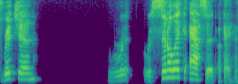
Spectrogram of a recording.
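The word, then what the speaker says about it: ricinoleic: It's rich in recinolic acid.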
